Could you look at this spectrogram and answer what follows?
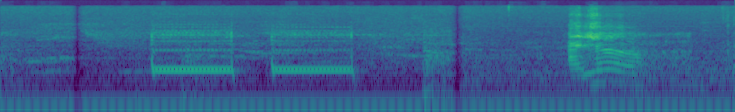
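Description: Telephone keypad dial tones, two long steady beeps in a row, sound close and clear, followed by a person speaking.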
